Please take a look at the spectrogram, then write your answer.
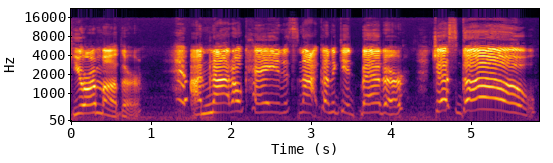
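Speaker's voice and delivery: high, loud acted meltdown; distraught outburst. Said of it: "my acting is so good".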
